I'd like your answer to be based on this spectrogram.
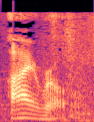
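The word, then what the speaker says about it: airo: And then the verb iro. A-I-R long O. Iro.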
